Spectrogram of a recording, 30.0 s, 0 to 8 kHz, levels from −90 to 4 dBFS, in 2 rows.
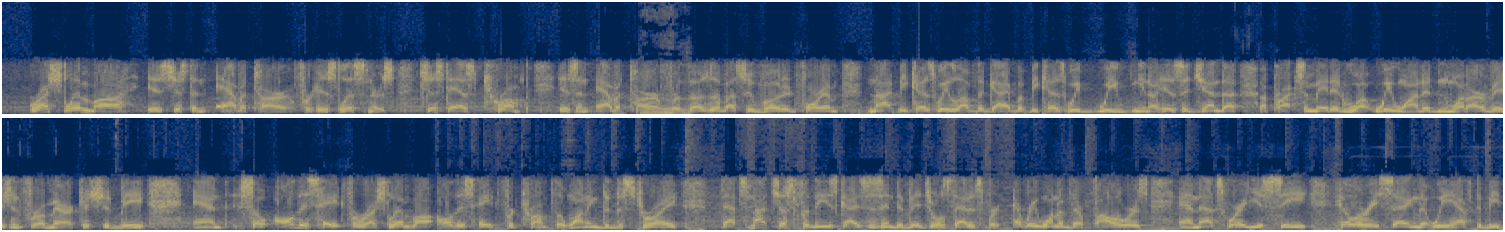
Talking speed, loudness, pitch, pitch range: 190 wpm, -20 LUFS, 120 Hz, 110-130 Hz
